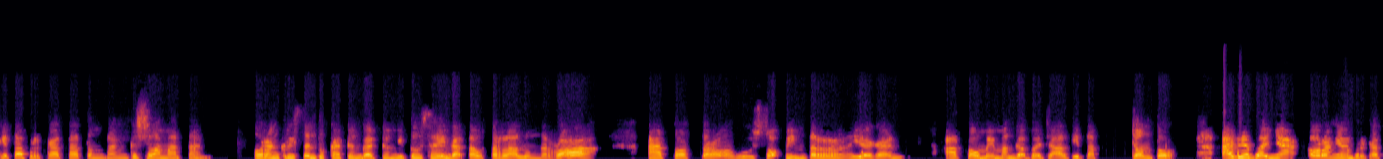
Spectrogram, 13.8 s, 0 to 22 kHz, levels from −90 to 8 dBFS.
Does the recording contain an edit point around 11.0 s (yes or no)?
yes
